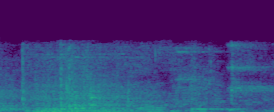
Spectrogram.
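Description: Faint, indistinct voices and movement noise in a hall as people settle at a panel table, with a sharp click right at the start.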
